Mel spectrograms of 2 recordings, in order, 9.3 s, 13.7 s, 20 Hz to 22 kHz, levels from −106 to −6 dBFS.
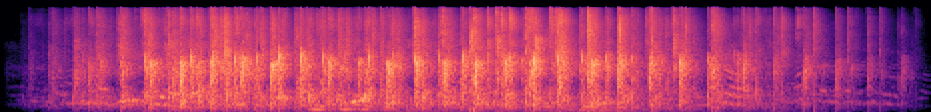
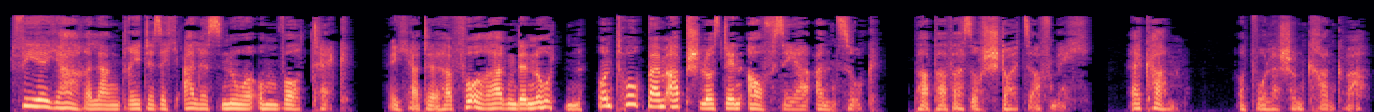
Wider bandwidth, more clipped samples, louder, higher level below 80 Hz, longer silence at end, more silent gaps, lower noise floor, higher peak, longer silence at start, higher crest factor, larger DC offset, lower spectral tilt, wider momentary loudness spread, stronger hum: first, 17 kHz vs 12.5 kHz; neither; about the same, -20 LUFS vs -20 LUFS; about the same, -62 dBFS vs -58 dBFS; first, 0.3 s vs 0.1 s; second, none vs 3.62-3.71 s, 8.92-8.97 s; second, -54 dBFS vs -73 dBFS; about the same, 0 dBFS vs -2 dBFS; first, 0.45 s vs 0.1 s; first, 24 dB vs 18 dB; neither; second, 0 dB/octave vs -4.5 dB/octave; about the same, 17 LU vs 16 LU; neither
